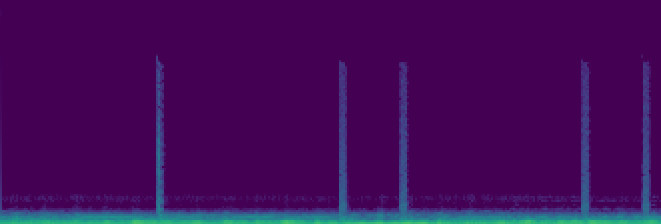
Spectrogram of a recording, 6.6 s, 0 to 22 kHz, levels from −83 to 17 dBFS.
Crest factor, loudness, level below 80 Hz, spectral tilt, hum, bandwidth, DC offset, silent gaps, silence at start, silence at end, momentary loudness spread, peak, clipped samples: 12 dB; -22 LUFS; -44 dBFS; -9.5 dB/octave; none; 8.6 kHz; 20%; none; 0 s; 0 s; 5 LU; -4 dBFS; under 0.1%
